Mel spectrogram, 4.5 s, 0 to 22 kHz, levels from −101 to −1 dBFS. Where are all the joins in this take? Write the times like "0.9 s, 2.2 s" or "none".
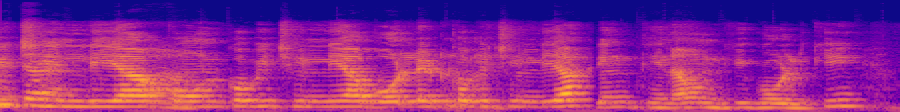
3.1 s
